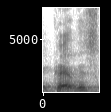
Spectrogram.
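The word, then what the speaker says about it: crevice: है विद्यार्थी ध्यान दें शब्द का उच्चारण है क्रेविस क्रेविस का अर्थ है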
